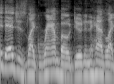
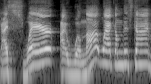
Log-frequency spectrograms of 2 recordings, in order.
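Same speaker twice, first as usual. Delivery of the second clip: high, slow, overly sweet promise; mock pleading; 9 semitones higher, 5 dB louder, slower than usual. Inmate sweet-talking the guards for a new cellmate, slow mock pleading. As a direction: plead innocently, dragging each word out.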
